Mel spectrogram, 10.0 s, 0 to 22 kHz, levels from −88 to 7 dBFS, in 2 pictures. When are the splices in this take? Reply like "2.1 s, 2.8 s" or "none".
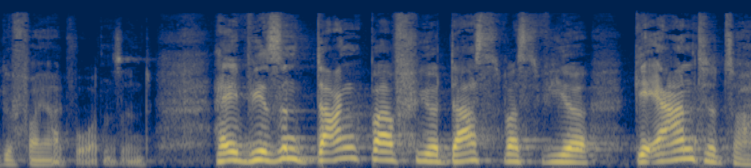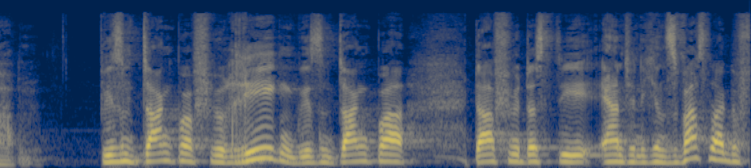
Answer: none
